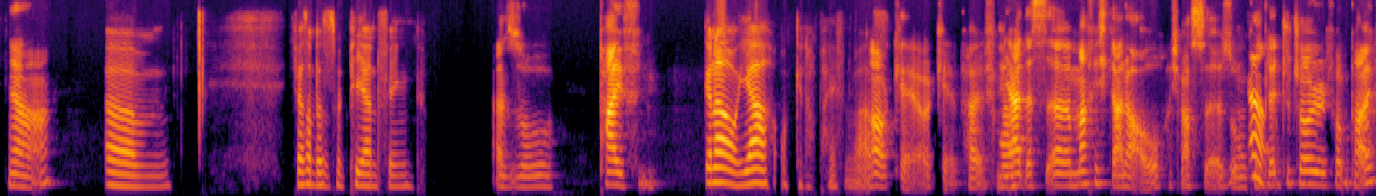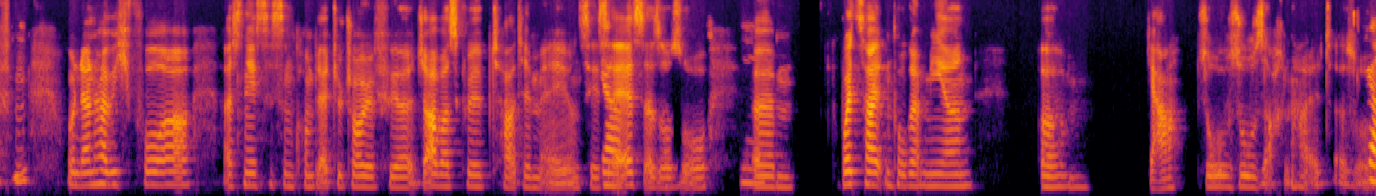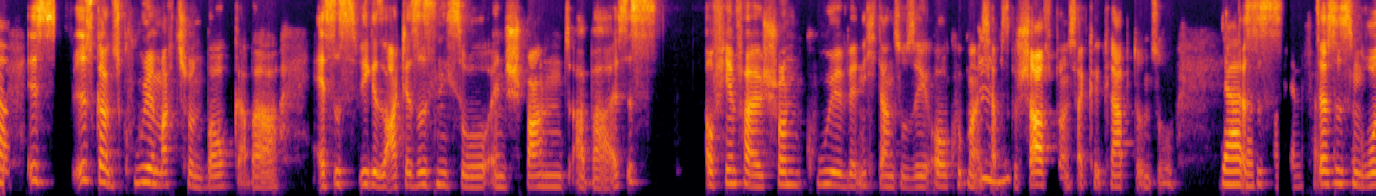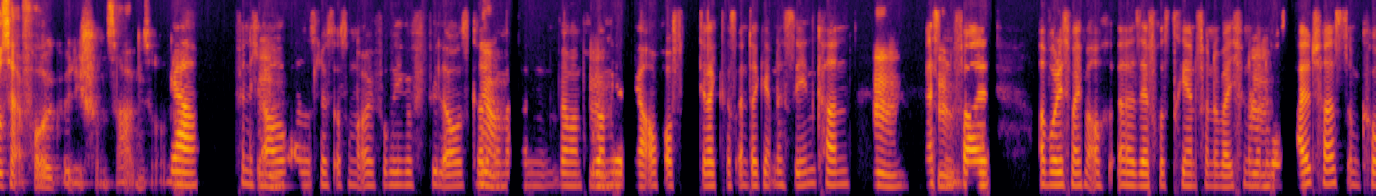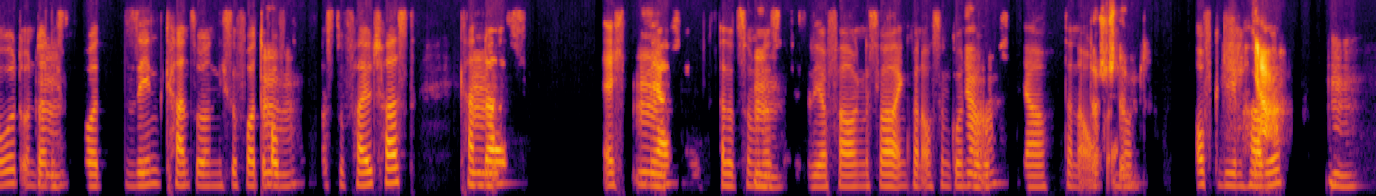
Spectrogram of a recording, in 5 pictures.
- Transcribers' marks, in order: distorted speech; other background noise; unintelligible speech; unintelligible speech; tapping; unintelligible speech
- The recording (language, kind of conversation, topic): German, unstructured, Wie hat ein Hobby dein Leben verändert?
- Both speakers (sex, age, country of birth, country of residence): female, 25-29, Germany, Germany; male, 18-19, Italy, Germany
